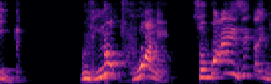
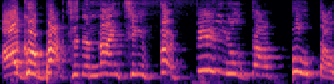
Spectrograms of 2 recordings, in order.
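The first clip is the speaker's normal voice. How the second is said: loud, indignant burst; outraged outburst; 3 semitones higher, 7 dB louder than usual. Real, not acted. Fan throwing a rival's remark back, outraged.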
